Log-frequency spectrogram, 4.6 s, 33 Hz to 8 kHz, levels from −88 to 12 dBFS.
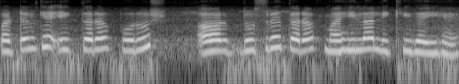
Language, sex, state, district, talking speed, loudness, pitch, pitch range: Hindi, female, Uttar Pradesh, Budaun, 155 wpm, -14 LUFS, 300 Hz, 280-325 Hz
